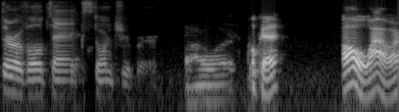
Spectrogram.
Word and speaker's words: Revoltech: if emia was here emia would be like revoltech revoltech you know yeah because they're named after the revolver it's called rol know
